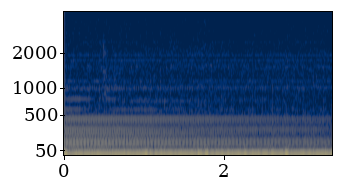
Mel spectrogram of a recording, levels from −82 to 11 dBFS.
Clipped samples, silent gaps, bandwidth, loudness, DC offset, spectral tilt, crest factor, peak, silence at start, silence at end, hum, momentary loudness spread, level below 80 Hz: under 0.1%; none; 4 kHz; -47 LUFS; 3%; -10.5 dB/octave; 14 dB; -22 dBFS; 0 s; 0 s; none; 9 LU; -52 dBFS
